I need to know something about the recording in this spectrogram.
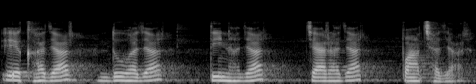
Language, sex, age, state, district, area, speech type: Maithili, female, 30-45, Bihar, Samastipur, rural, spontaneous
